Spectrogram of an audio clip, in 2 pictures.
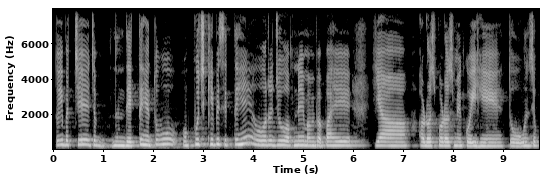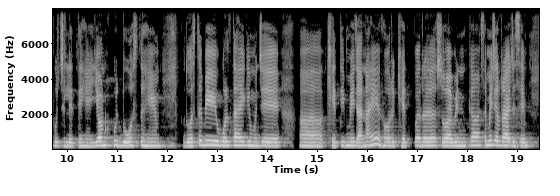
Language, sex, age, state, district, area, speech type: Hindi, female, 18-30, Madhya Pradesh, Ujjain, rural, spontaneous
